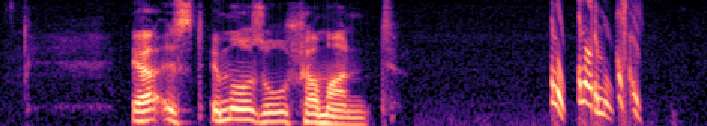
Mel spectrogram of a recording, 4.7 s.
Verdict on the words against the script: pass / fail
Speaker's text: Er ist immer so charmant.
pass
